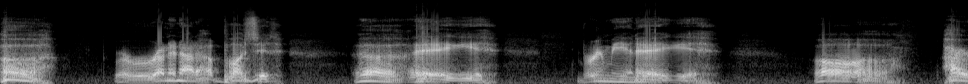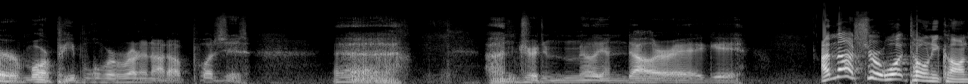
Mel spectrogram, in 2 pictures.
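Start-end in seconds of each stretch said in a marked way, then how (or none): 0.0-17.1 very low, slow, creaky voice, dragged out. Joking about budget cuts, putting on a Vince McMahon voice. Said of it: "project Vince McMahon's voice onto Tony Khan".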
